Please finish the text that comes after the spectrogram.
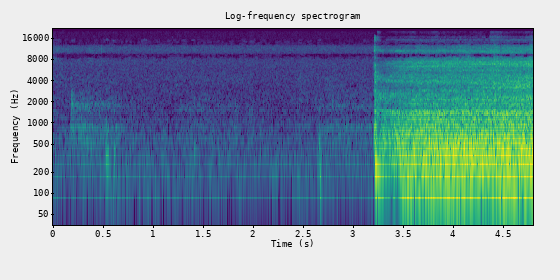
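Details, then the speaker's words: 1987 Pontiac Fiero with the rear cooling fan tripped on manually before a fan switch is installed: the fan switches on to a steady, even rushing whoosh with no rattle or scrape, blowing air toward the engine and alternator. Normal fan operation. "can hear it running. And the air actually comes out this tube here, right onto the engine."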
